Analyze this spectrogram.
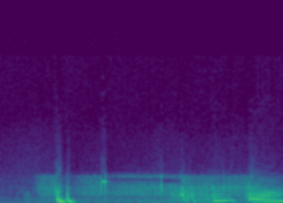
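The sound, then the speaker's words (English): A telephone rings on a call to the Pope's office, heard through a hissy, crackling phone line. A steady high-pitched tone holds for about half a second amid the static, with a few clicks before it and warbling tones at the end. “Ooh, that's a ring. Phone skiers ring.”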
